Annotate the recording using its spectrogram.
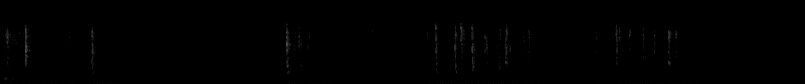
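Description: Faint computer keyboard typing: a few single keystrokes, then short runs of keystrokes with pauses between them from about three seconds in.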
